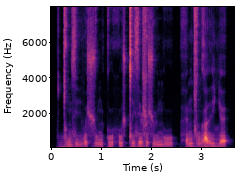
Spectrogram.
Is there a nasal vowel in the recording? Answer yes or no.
no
